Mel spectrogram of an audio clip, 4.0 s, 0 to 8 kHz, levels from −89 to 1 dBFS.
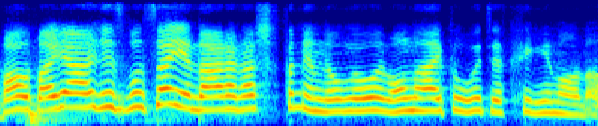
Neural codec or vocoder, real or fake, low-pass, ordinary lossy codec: codec, 16 kHz, 0.5 kbps, FunCodec, trained on Chinese and English, 25 frames a second; fake; 7.2 kHz; none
